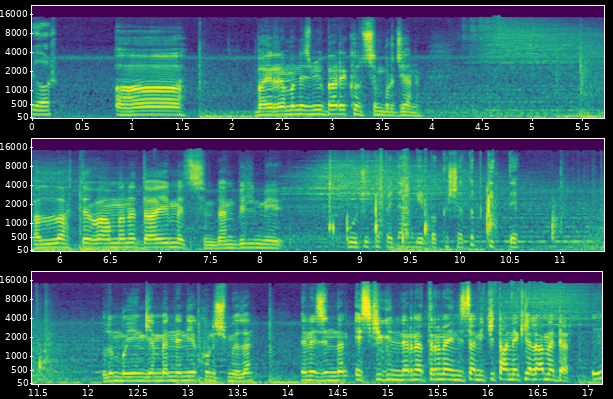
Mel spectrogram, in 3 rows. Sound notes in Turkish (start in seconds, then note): 8.6 Ayak sesi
